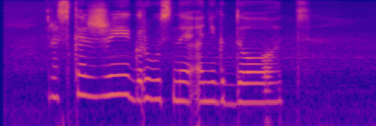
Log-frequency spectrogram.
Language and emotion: Russian, sad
